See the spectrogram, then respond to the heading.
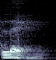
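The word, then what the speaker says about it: Lane: de Hacienda al prestigioso economista Felipe Herrera Lein, así se pronuncia, quien no aceptó conducir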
